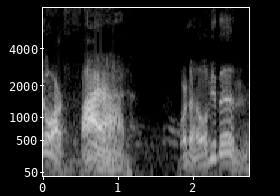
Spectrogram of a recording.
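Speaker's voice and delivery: low, rough, swooping and swinging delivery. After thanking the fans, fire someone in a Vince McMahon impression. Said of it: "That's my Vince McMahon impression there".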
